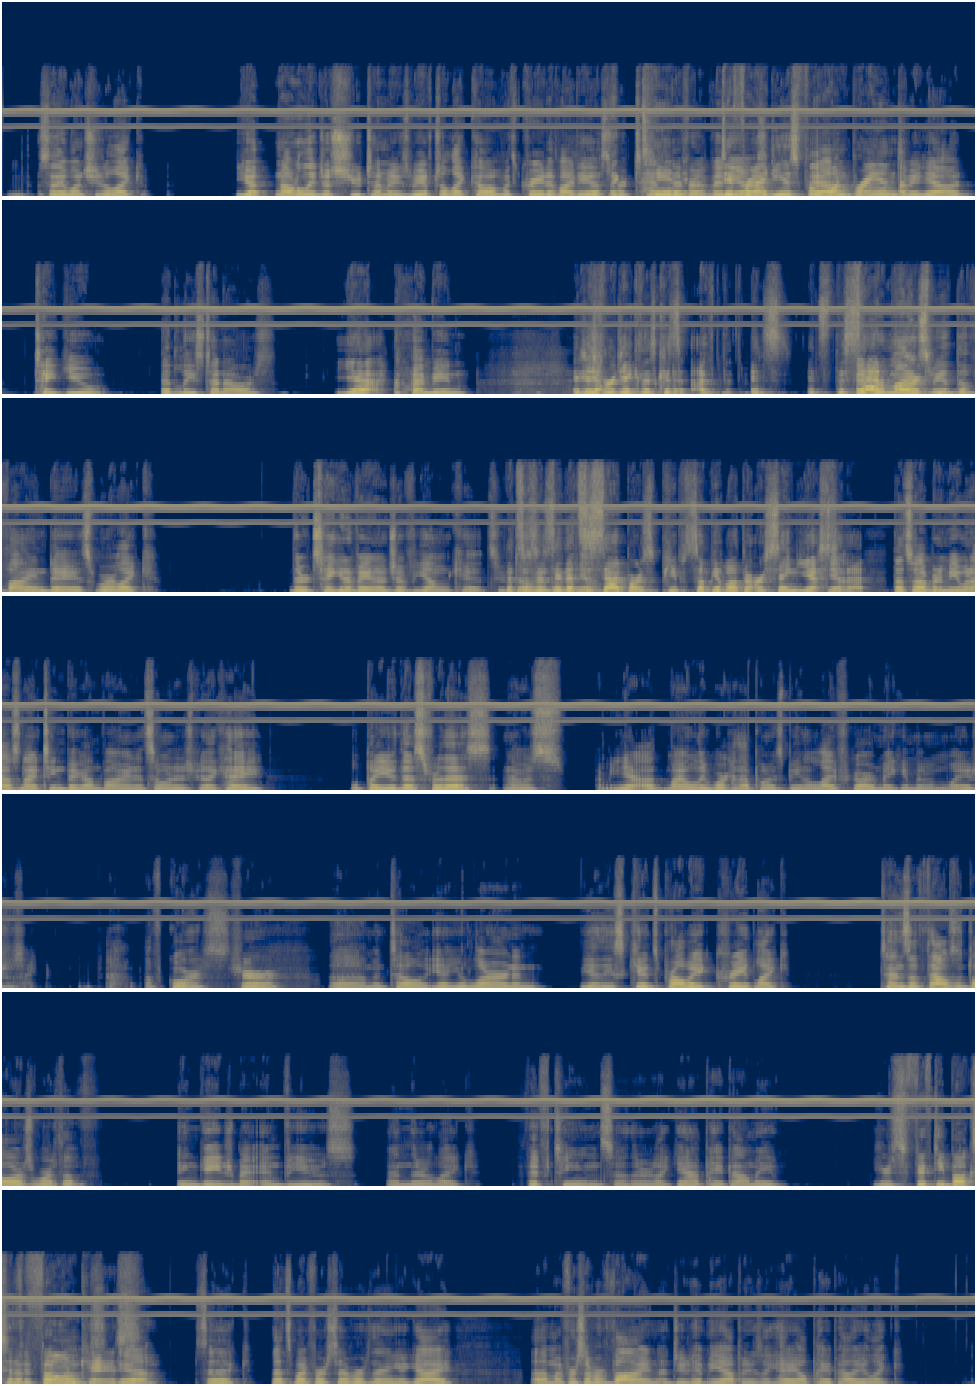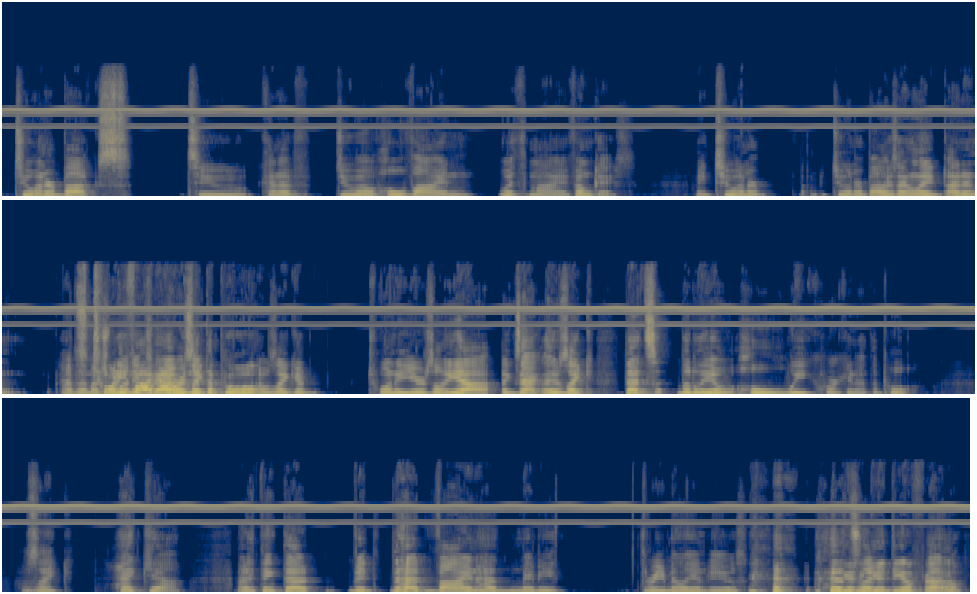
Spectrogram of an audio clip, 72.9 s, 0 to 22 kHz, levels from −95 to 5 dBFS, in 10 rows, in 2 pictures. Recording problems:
high-pitched whine; loud; throughout; 10 kHz, 8 dB below the speech

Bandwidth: 14.5 kHz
